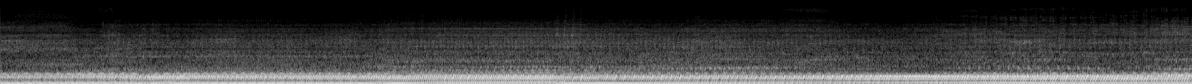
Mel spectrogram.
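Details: Honda Civic D16Y7 turbo (T3 top mount, intercooler, 550cc injectors), cold start the day after spinning a bearing: rough, uneven clatter through the revs under the exhaust drone; spun rod bearing, no oil light, engine finished.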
